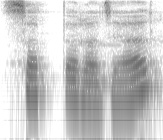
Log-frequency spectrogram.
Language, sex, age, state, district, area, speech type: Nepali, female, 45-60, West Bengal, Darjeeling, rural, spontaneous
